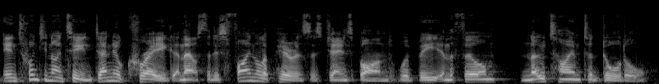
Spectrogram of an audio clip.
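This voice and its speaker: A man hosting a quiz show, reading questions briskly and teasing the contestants in a dry way. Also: lowish voice.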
